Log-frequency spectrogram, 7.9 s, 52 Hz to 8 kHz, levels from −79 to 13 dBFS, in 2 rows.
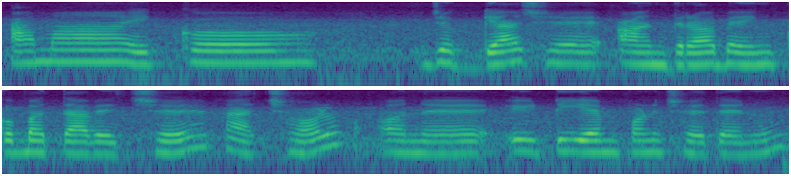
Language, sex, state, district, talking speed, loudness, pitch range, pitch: Gujarati, female, Gujarat, Gandhinagar, 105 wpm, -18 LUFS, 190-215 Hz, 200 Hz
